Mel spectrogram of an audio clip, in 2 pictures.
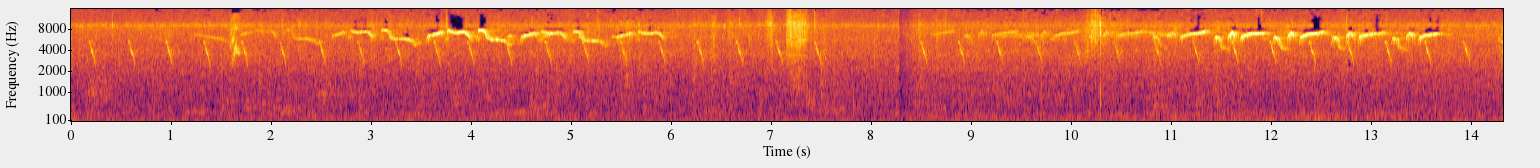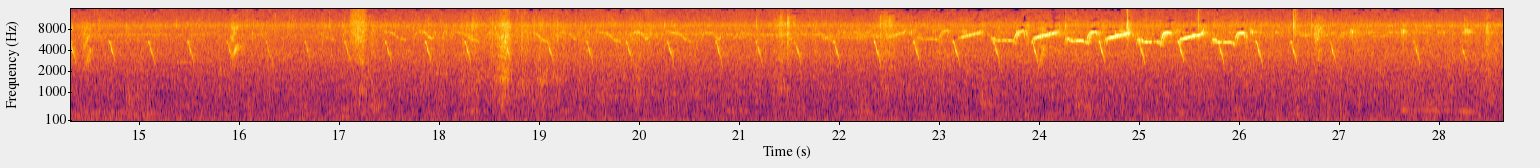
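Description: A songbird giving three long runs of rapid, high chirps over the soft steady hiss of light rain.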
